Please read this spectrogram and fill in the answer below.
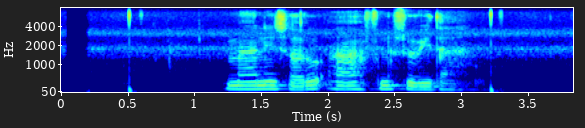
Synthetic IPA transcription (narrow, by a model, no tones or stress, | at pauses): manisɦʌɾuʔapʰnosubid̪ʱa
